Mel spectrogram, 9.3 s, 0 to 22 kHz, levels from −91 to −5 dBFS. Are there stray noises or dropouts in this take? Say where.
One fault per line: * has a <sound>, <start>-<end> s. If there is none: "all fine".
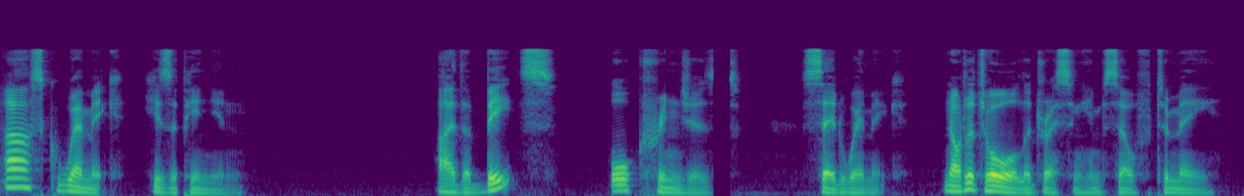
* has a dropout, 5.3-5.5 s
